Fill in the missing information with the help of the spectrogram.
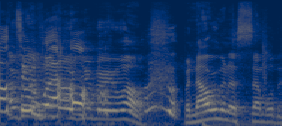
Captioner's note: laughing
